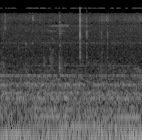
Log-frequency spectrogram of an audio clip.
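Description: Quiet room tone: a low steady hum with one or two faint ticks.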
